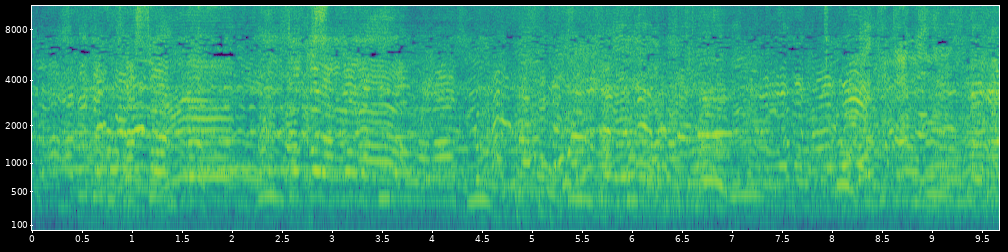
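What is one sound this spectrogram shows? A young woman speaks into a microphone amid the crowd.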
